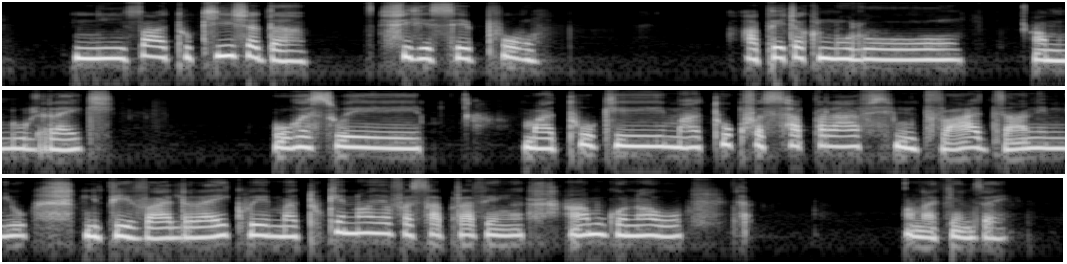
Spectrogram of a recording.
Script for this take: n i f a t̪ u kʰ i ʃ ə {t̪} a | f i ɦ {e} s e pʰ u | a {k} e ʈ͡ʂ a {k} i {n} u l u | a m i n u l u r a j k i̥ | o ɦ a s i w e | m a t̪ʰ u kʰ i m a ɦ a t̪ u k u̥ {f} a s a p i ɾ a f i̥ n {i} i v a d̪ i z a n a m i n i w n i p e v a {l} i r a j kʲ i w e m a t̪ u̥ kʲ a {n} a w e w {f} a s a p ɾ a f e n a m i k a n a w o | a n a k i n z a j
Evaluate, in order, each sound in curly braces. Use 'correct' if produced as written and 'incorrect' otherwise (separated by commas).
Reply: incorrect, correct, incorrect, correct, correct, correct, correct, correct, correct, correct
